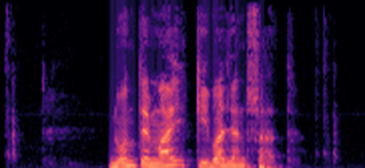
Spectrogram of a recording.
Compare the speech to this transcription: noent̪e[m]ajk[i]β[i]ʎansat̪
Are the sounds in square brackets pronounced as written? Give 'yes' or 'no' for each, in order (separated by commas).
yes, yes, no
